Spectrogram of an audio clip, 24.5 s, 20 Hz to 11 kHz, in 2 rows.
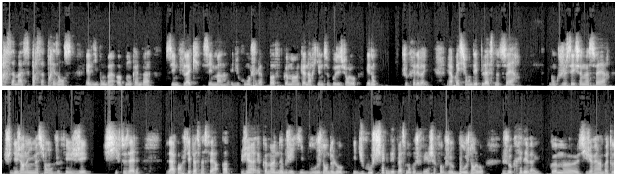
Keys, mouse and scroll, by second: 9.9 right click, 13.5 g.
